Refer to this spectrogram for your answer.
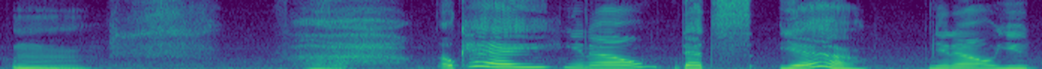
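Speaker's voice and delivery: high, soft, hesitant, with a sigh; forced polite acceptance. Retold or imitated. Humoring an outer-circle friend, high, soft, hesitant. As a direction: sigh and swallow your real opinion. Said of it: "I have to go".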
